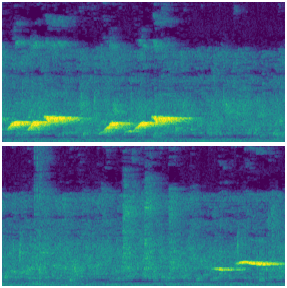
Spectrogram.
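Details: Murai batu (White-rumped shama) of the Medan type, kept in a small aviary while being paired. It gives a few rich whistled notes that rise then slur down, then falls quiet before one more whistled phrase.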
